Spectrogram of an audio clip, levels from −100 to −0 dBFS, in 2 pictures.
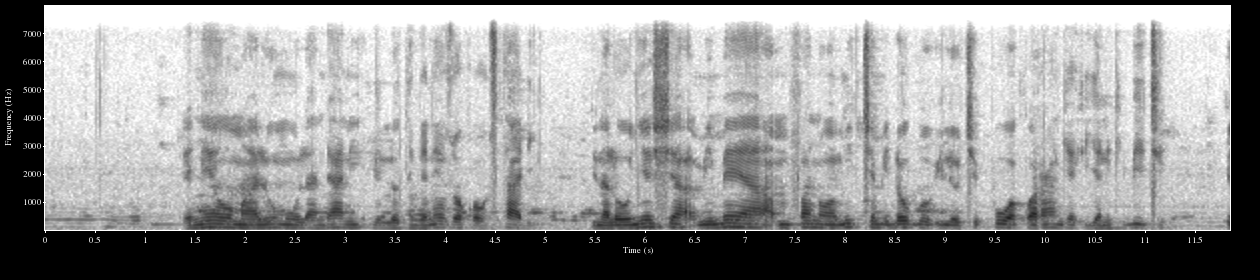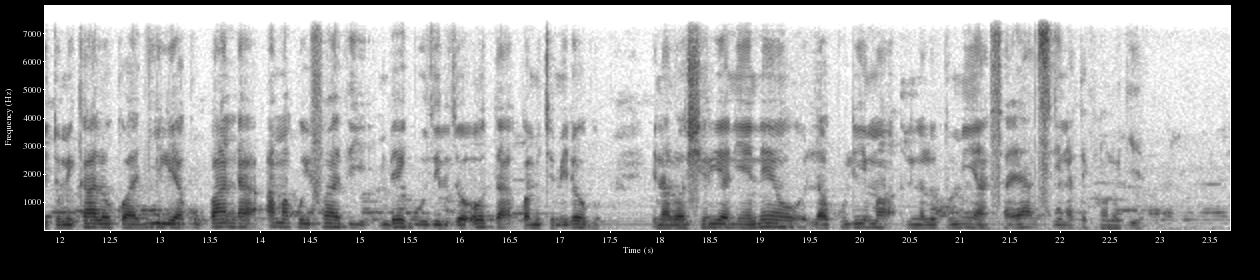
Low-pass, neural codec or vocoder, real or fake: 7.2 kHz; none; real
